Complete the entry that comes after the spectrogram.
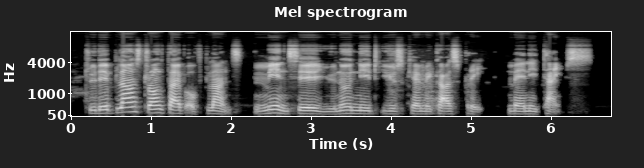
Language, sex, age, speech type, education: Nigerian Pidgin, male, 15-29, spontaneous, tertiary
